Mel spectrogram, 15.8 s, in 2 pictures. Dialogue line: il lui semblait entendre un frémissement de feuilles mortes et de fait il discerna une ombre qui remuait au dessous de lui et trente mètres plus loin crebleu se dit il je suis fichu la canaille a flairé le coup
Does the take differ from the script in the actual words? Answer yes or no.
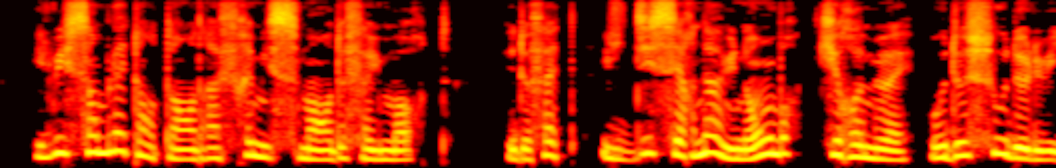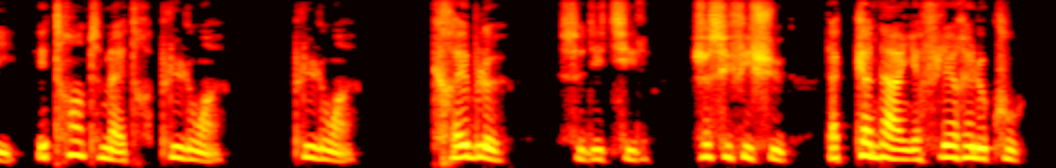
yes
